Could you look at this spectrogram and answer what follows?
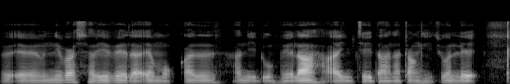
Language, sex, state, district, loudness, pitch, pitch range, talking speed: Mizo, male, Mizoram, Aizawl, -25 LUFS, 90 Hz, 85-95 Hz, 210 wpm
